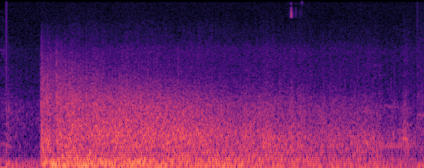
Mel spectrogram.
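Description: A single loud bomb blast erupts suddenly after a brief quiet moment, then rolls into a heavy, sustained rumbling roar that fades only slightly over the next few seconds.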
